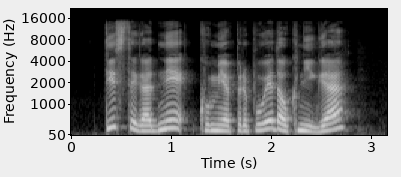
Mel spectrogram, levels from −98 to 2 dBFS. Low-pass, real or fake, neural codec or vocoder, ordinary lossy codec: 14.4 kHz; real; none; none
